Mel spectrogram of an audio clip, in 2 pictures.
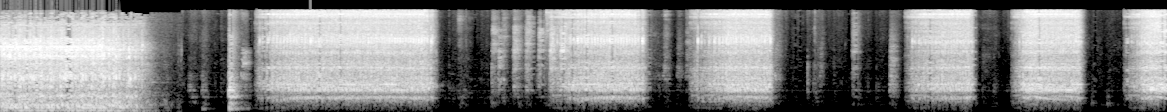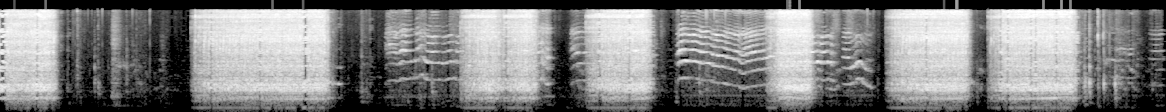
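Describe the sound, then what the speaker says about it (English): A sewing machine stitches a flare flounce in about a dozen loud, close bursts of steady whirring, each a second or two long, separated by short silent pauses as the fabric is repositioned. "I finished sewing it, I turned it."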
